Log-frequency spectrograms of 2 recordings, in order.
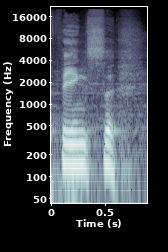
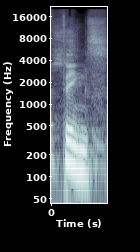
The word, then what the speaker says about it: Things: Stranger Things e quant'altro. Vado bene con la pronuncia che mi batte un po' sul ponte? Eh, things. Più, più, things. più Stranger Things.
